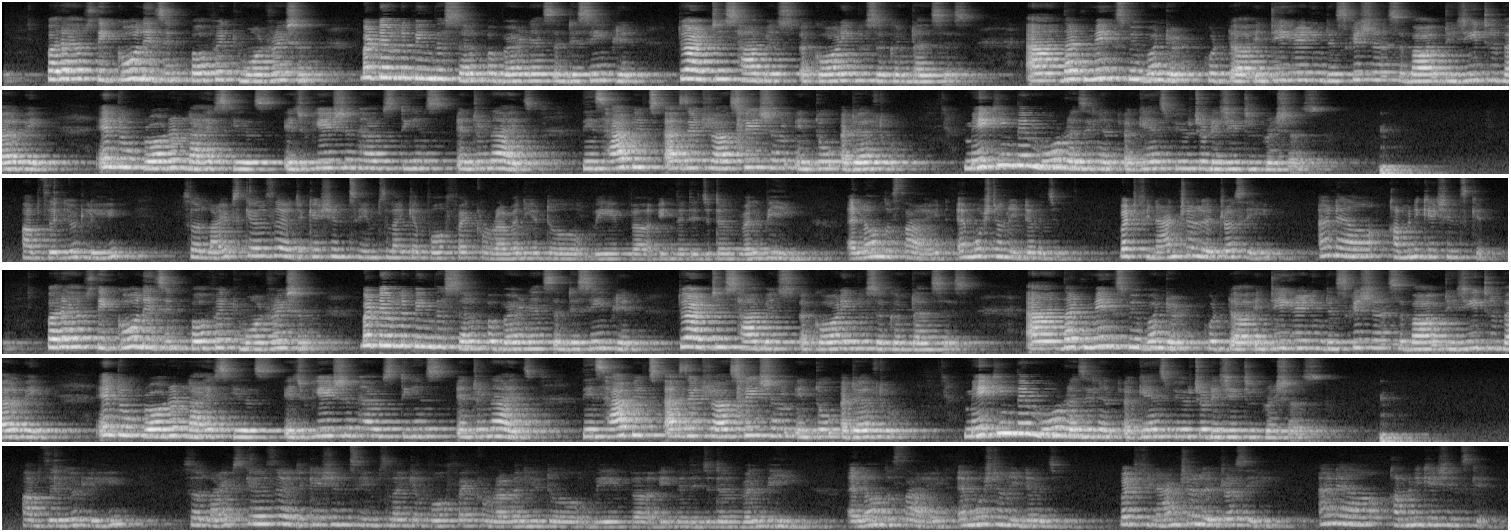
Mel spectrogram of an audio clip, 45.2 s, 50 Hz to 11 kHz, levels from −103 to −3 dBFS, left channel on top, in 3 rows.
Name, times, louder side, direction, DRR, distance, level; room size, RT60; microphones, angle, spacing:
voice 1, 0.5-3.1 3.6-6.3 6.8-9.6 10.2-15.5 16.0-20.3 20.9-24.0 24.7-28.1 28.8-28.9, equal, ahead, 0 dB, 0.3 m, -24 dB
voice 2, 30.3-31.4 32.0-38.2 38.6-40.7 41.3-42.8 43.3-44.9, left 2 dB, 50° left, 4 dB, 0.5 m, -32 dB
4.0 x 3.0 x 3.5 m, 1.0 s
head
